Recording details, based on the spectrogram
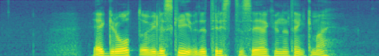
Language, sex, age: Norwegian, male, 20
